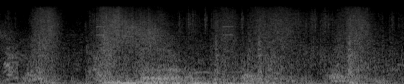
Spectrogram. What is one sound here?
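Tigers snarl and growl as they fight.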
